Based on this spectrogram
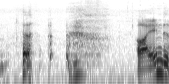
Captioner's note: chuckling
